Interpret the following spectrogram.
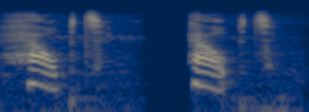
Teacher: o P é uma consoante que não produz vibração na sua corda vocal, então no passado a gente vai dizer helped, helped. · se o verbo regular na sua forma infinitiva terminar em um voiceless sound, um som sem vibração na corda vocal, o ed final será pronunciado com um som de T. Para fazer o teste, se o verbo vai ser falado com o som final de T, coloque a mão na garganta e pronuncie o verbo para ver se haverá vibração na corda vocal.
